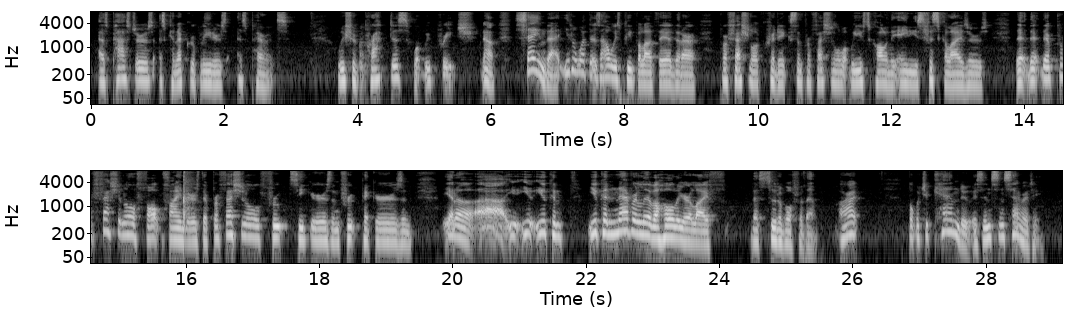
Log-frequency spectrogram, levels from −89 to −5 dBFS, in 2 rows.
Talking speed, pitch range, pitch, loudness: 170 wpm, 120-165 Hz, 140 Hz, -27 LUFS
